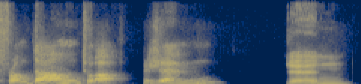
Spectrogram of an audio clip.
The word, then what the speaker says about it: 人: Ren. Jen. It's from down to up. Ren.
